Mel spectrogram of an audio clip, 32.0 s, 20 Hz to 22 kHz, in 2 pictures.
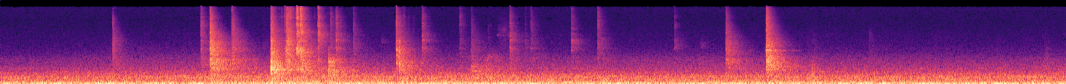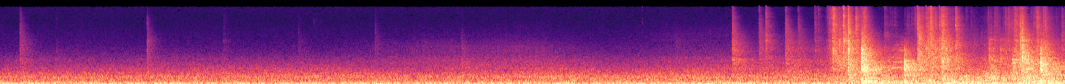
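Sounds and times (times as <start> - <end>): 
wind: 0.0 - 31.9
metal door: 27.6 - 31.9.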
